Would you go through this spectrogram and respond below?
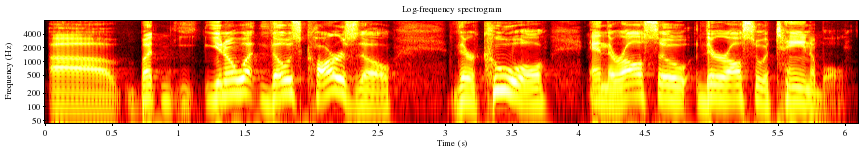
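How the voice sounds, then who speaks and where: Male interviewer, average pitch, casual conversation, chummy, encouraging. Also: animated, measured pace. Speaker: host, interviewer.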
